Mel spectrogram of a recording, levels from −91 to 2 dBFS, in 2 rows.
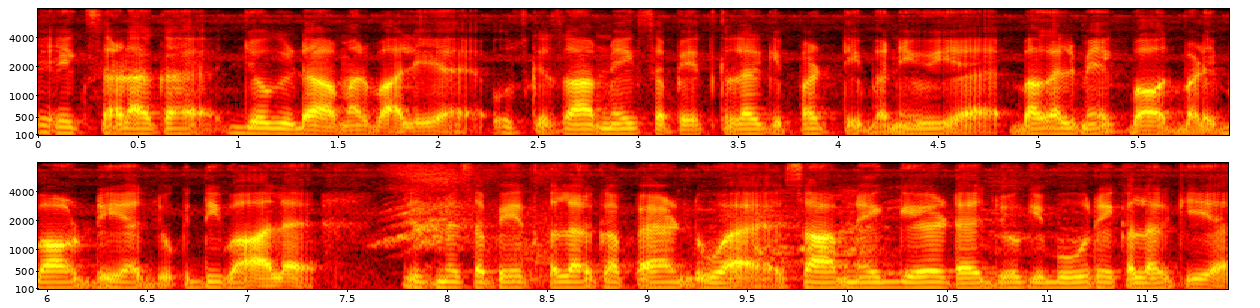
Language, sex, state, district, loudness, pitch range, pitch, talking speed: Hindi, male, Uttar Pradesh, Jyotiba Phule Nagar, -24 LUFS, 120-125 Hz, 120 Hz, 220 wpm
